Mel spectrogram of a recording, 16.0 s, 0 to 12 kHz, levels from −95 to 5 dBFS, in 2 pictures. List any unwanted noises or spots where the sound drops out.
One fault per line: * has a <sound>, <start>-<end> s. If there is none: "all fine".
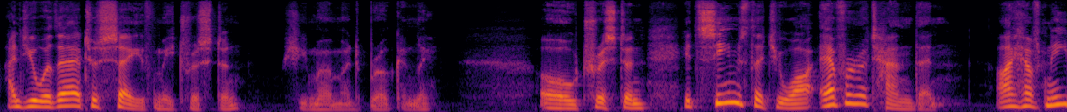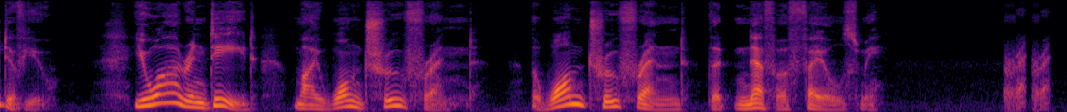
* has a laugh, 15.5-15.9 s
